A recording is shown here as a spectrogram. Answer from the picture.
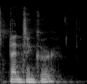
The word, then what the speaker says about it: Bentancur: Hopefully I'm pronouncing that close to correct. – It's close. Bentancur. – Bentancur, yeah.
